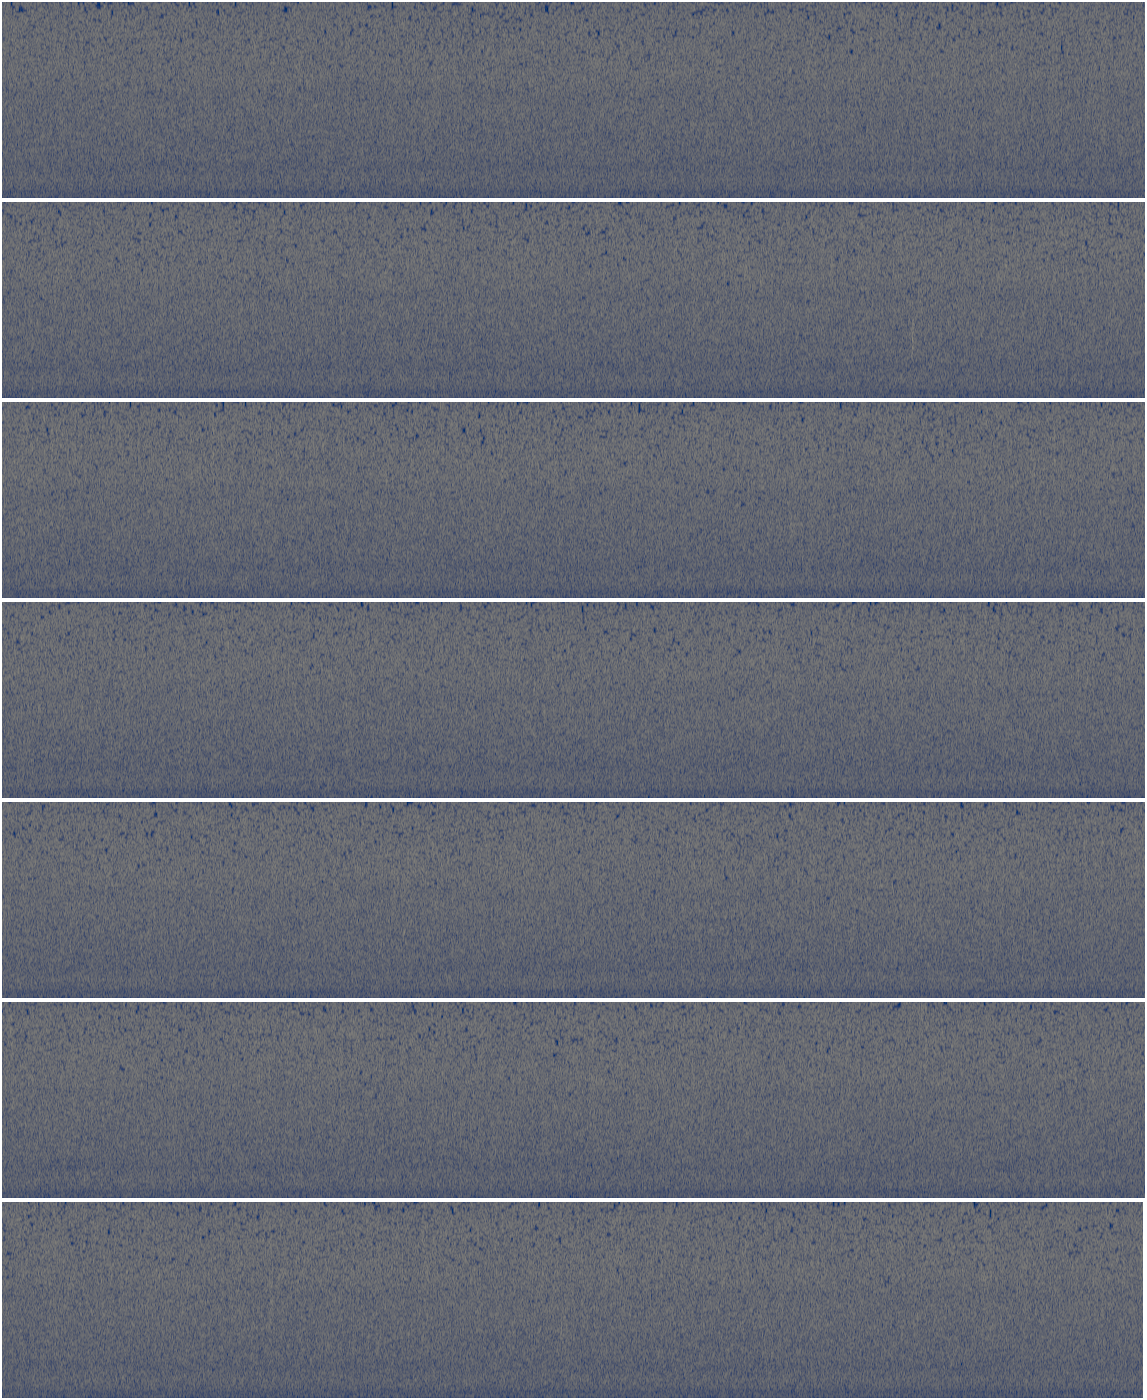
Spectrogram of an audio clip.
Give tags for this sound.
Ambience; Background; Creek; Dam; Flow; Mortar; Nature; River; Splash; Stream; Water; Waterfall

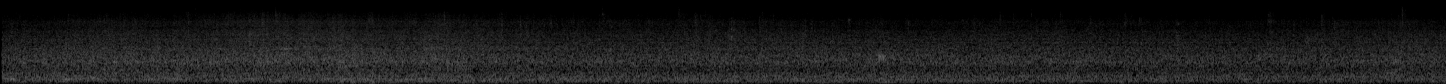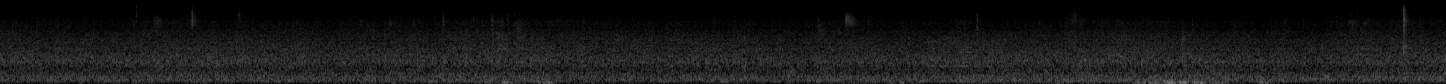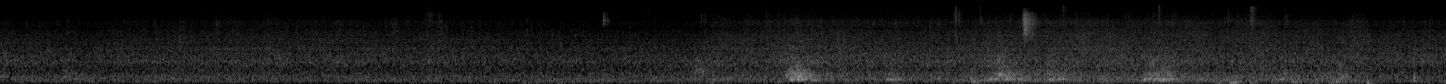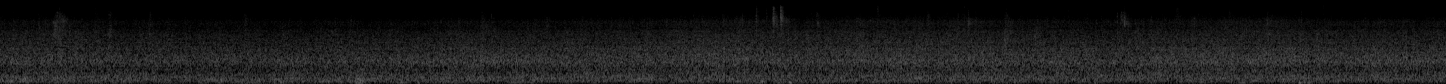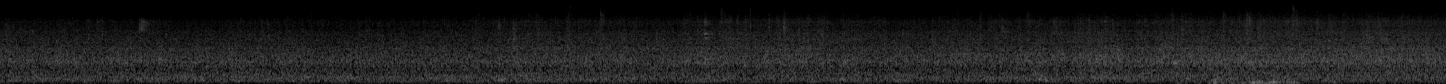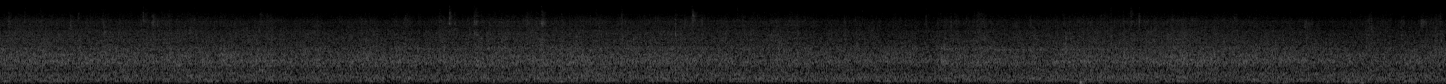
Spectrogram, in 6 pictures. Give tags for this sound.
light; sound; tehran

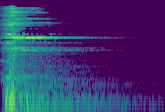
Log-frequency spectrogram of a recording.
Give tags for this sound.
metal; resonance; shing; sword

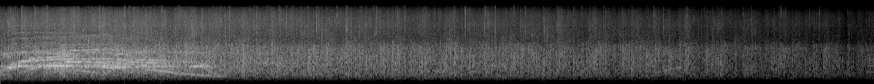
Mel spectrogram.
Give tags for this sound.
applauding; theatre; show; Clapping; auditorium; claps; Applause; concert; cheer; audience; cheering; People; Crowd

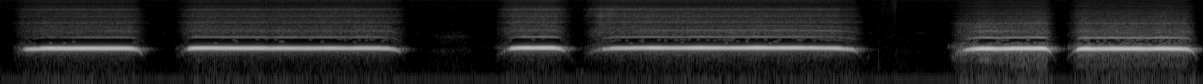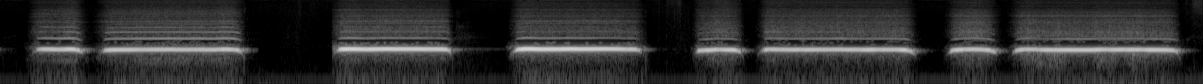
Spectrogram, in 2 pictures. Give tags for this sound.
Whistle; sound-effects; sounds; train

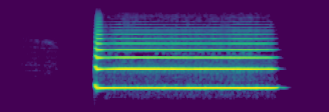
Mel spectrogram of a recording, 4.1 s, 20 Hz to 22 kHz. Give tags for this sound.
A5; good-sounds; multisample; neumann-U87; single-note; trumpet

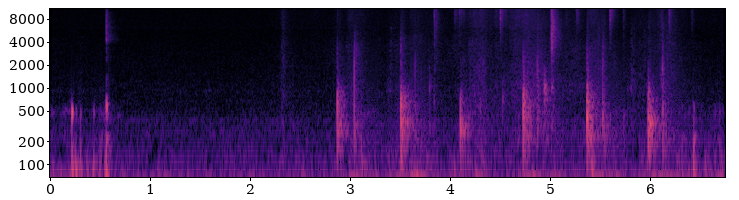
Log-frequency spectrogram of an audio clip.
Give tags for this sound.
floor; tile; footsteps

